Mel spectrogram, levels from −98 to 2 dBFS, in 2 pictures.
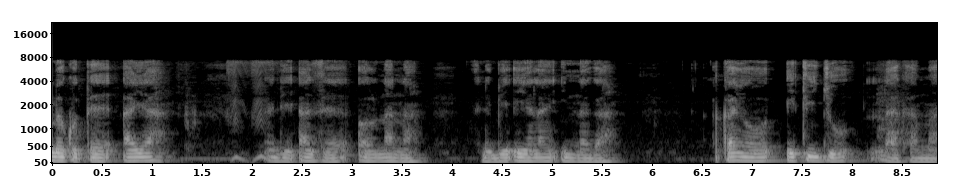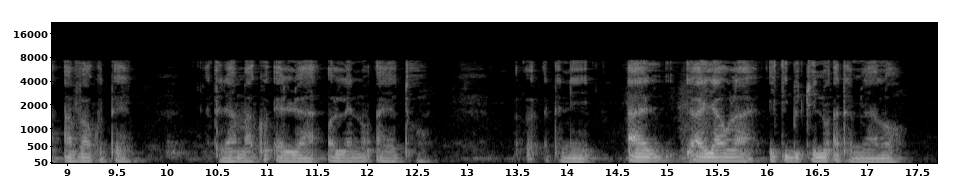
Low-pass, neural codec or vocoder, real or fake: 7.2 kHz; none; real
